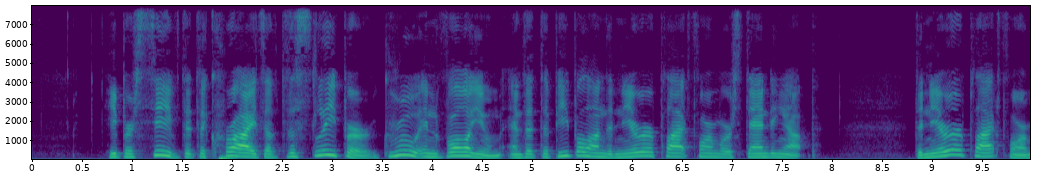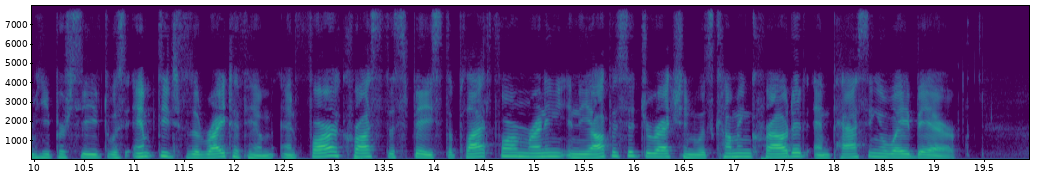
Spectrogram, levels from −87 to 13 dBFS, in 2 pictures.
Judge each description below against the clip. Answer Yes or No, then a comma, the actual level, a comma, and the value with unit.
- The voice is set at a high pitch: No, medium, 165 Hz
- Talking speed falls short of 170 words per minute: Yes, average, 160 wpm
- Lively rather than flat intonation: No, average, 4.4 semitones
